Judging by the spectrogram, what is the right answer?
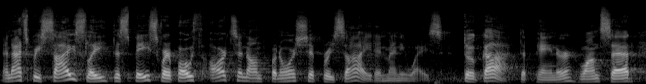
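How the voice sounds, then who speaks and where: A man with a Swiss accent giving an earnest conference talk, posing rhetorical questions and pausing on fillers. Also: on the high side. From Switzerland. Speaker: conference presenter. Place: conference stage. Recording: reverberant lecture hall.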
